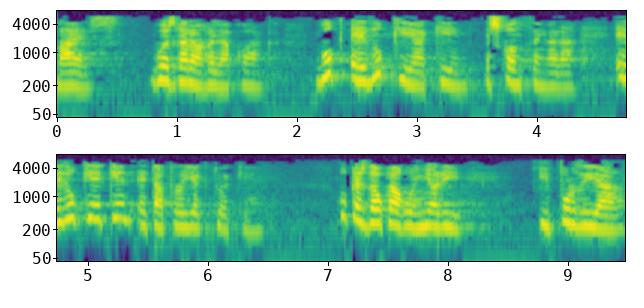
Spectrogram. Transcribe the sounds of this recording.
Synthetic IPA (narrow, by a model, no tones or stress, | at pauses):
baes | ɡue̞zɣaɾaɣelako̞ak | ɡuke̞ðukiekine̞sko̞nt͡se̞ŋɡaɾae̞ðukie̞kine̞t̪apɾo̞je̞kt̪ue̞kin | ɡ̥uke̞zd̪awkaɣ̞uiɲo̞ɾi | ipuɾðia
